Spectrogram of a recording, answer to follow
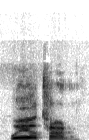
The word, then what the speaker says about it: Wilturner: want to make sure i say it correctly will turner will okay will turn it so this is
